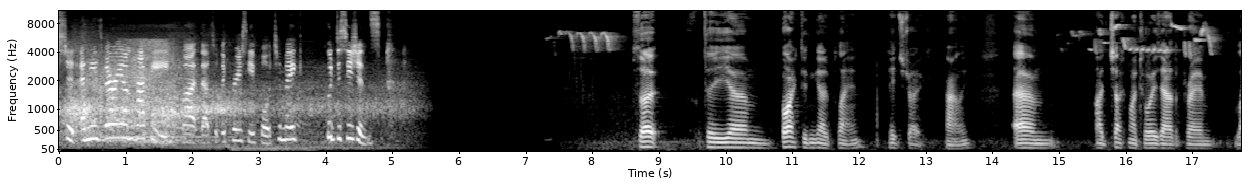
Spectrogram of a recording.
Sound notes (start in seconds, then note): 4.9 chuckles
